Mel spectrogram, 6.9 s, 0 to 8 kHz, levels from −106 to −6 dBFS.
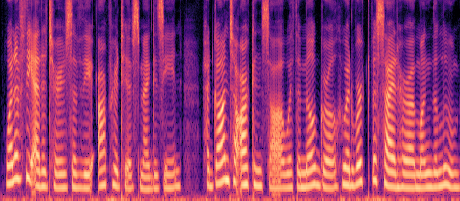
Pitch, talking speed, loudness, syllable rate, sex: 230 Hz, 210 wpm, -18 LUFS, 6.3 syllables/s, female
